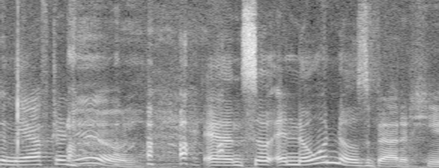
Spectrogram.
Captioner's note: laughing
